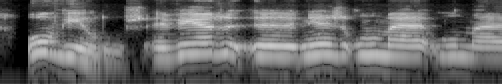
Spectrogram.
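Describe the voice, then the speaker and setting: A woman's high-pitched voice with lively intonation at a very slow pace, over a quiet background. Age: 70s. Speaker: educator. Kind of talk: panel discussion.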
